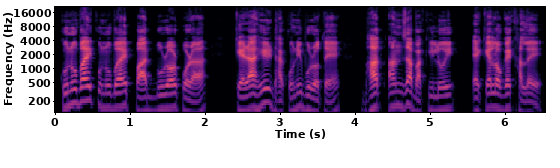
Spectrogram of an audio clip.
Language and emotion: Assamese, neutral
